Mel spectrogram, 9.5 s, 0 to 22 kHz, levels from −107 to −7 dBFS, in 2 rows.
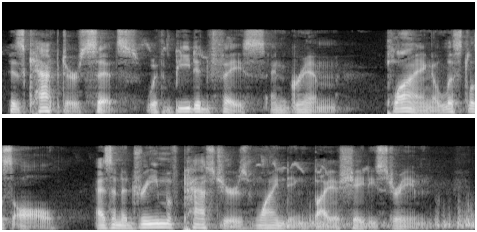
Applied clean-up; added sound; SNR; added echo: none; Bird vocalization, bird call, bird song; 18 dB; none.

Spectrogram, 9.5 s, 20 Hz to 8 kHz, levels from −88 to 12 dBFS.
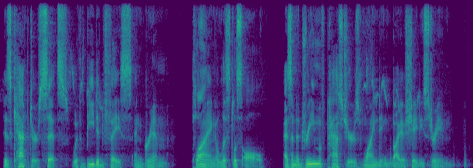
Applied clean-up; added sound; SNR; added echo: neural mask model RNNoise.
